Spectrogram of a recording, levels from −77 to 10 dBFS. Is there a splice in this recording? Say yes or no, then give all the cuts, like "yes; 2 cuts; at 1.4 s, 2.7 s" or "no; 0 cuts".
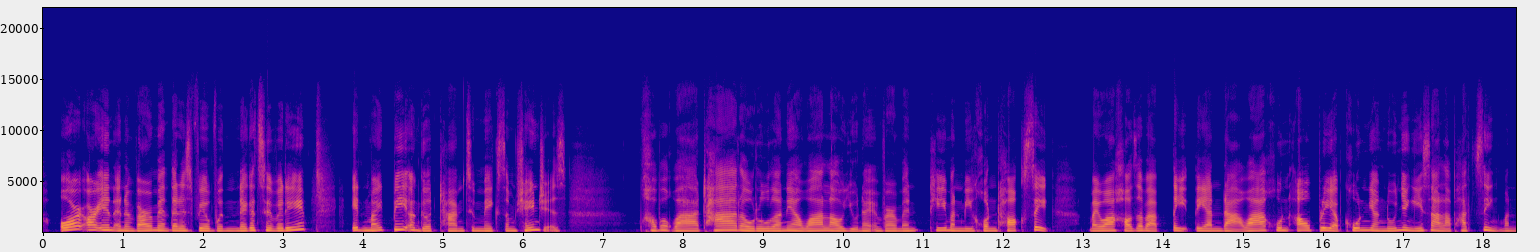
no; 0 cuts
